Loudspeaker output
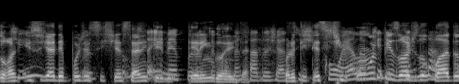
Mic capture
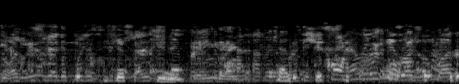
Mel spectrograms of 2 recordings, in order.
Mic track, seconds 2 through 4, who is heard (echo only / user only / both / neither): echo only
